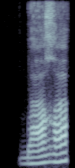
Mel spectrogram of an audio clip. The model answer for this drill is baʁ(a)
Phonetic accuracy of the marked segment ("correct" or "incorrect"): correct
